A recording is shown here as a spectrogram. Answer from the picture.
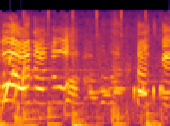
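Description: A high-pitched cartoon character's voice crying out, with a sharp rising squeal at the start and shorter wavering cries later, over light background music.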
